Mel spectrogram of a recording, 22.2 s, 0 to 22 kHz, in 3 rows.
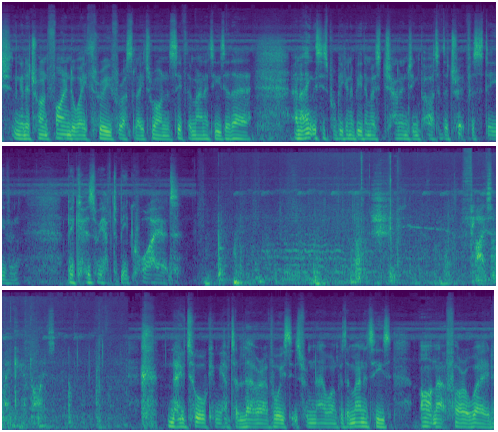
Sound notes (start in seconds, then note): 10.1 flies buzzing; 13.0 hushes; 17.0 chuckles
